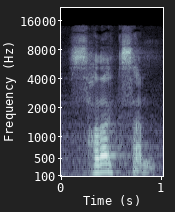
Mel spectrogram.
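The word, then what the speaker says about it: 설악산: তার উপরে 8.9 লেখা, এবং তার নিচে লেখা হলো সারাকসান। সল আক সান, ল যখন উপরে উঠে যাবে তখন উচ্চারণ হবে সারাকসান।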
